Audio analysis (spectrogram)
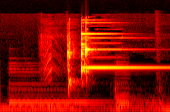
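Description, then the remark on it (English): A single bright electronic ding from a phone ringing during a recording rings out clearly and lingers briefly over a low background hum, with no one speaking. “I don't even know why the phone can ring while you're... Imagine that. Phone continued to ring.”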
